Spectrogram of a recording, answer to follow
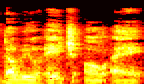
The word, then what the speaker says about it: whoa: And whoa, more like a O sound, like an oh boy.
